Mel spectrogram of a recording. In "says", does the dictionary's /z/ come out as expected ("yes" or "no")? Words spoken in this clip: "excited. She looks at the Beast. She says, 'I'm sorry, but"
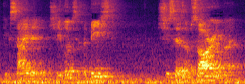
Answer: yes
